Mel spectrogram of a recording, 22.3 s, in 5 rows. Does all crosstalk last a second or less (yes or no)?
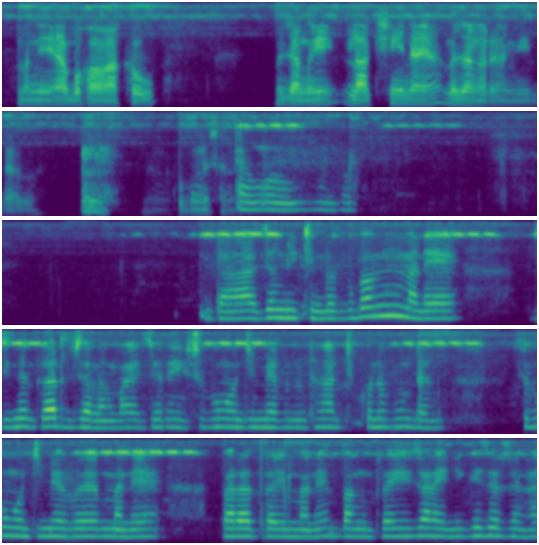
yes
